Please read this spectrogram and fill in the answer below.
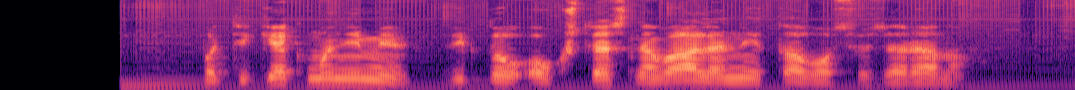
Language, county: Lithuanian, Vilnius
